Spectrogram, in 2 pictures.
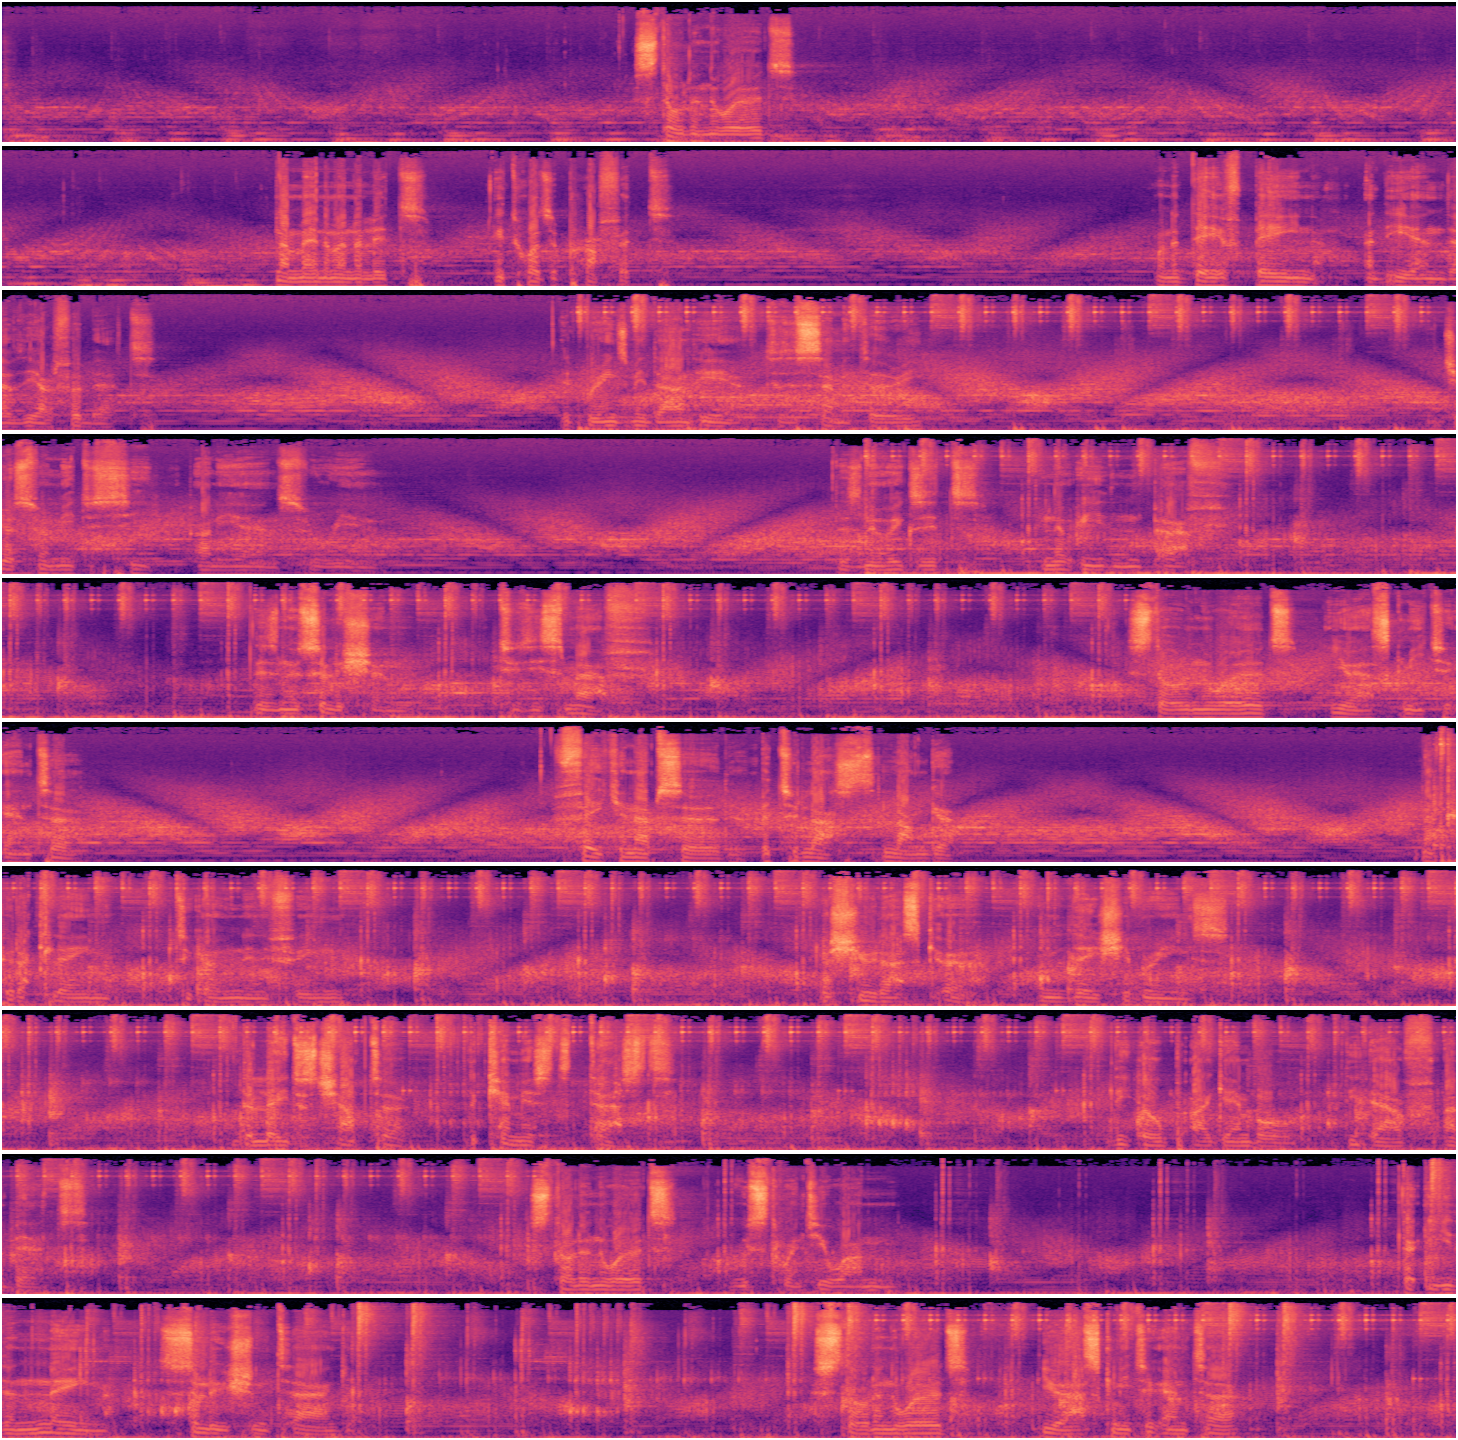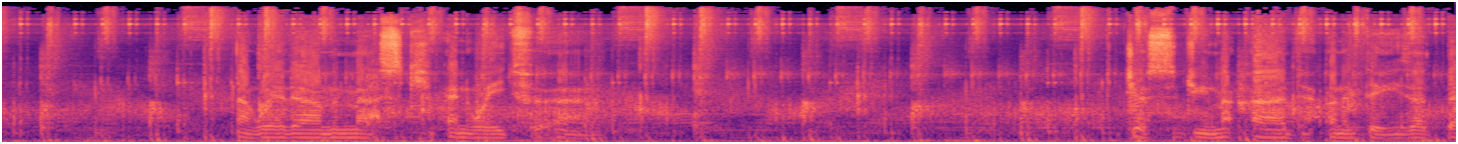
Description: Tense and diverse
